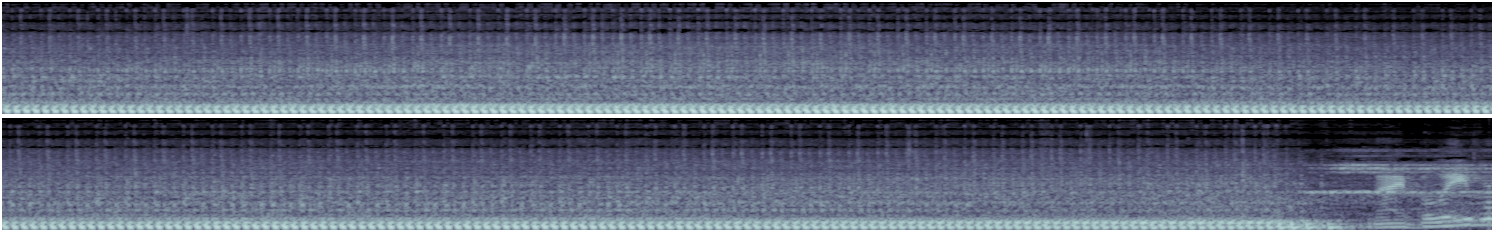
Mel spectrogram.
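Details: Cub Cadet Cyclops lawn tractor diesel after lift lever install and an oil check, oil light out. Steady, even low chug holds a constant idle for about fourteen seconds before shutdown, with no knocks or misses; normal healthy idle.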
